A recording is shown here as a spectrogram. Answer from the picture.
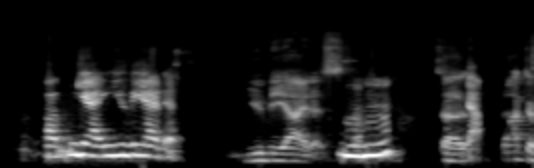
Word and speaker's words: uveitis: Berkenstock, how do you pronounce that word? Uveitis? Uveitis.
